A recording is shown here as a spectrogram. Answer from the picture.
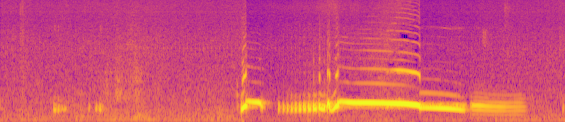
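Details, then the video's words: Collared dove singing after faint soft notes: a sharp introductory note, a rapid stutter of pulses building into a drawn-out level coo, ending in a lower, gently falling purr. "your puter bird will definitely sound"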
